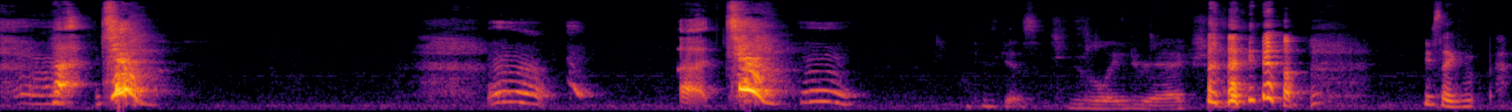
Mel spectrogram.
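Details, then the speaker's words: Mother sneezing twice loudly, each sneeze followed by her baby's giggling laughter. "is it funny when Mommy sneezes"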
